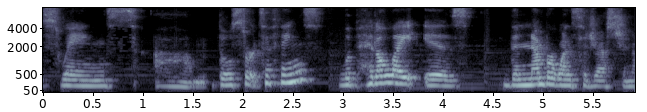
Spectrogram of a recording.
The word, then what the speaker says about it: lepidolite: you pronounce that so lepidolite is how i pronounce it uh it i have heard it pronounced leopard light it's there's i mean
